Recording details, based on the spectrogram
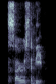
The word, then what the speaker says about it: Cyrus Habib: Cyrus Habib.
